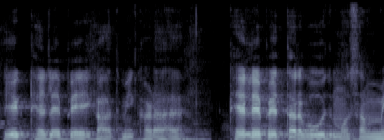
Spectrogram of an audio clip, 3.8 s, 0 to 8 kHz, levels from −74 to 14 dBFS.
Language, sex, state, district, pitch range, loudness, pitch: Hindi, male, Jharkhand, Deoghar, 105-120 Hz, -20 LUFS, 115 Hz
